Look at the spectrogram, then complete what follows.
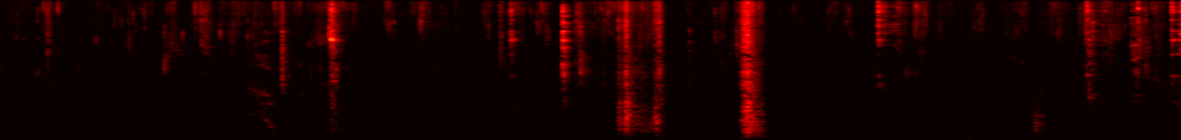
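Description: Quiet room with scattered soft clicks and taps of eating, such as chewing and a spoon against a bowl. The louder ones come about three, six and seven and a half seconds in.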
